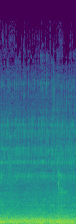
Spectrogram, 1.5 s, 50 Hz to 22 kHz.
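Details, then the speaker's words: 1949 GE Vortalex 12-inch desk fan on low speed after the blade wobble was corrected: soft even whoosh over a faint steady hum, no knock or rattle; a little shaking remains but is acceptable. "A little bit of shaking, but it's an acceptable amount."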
